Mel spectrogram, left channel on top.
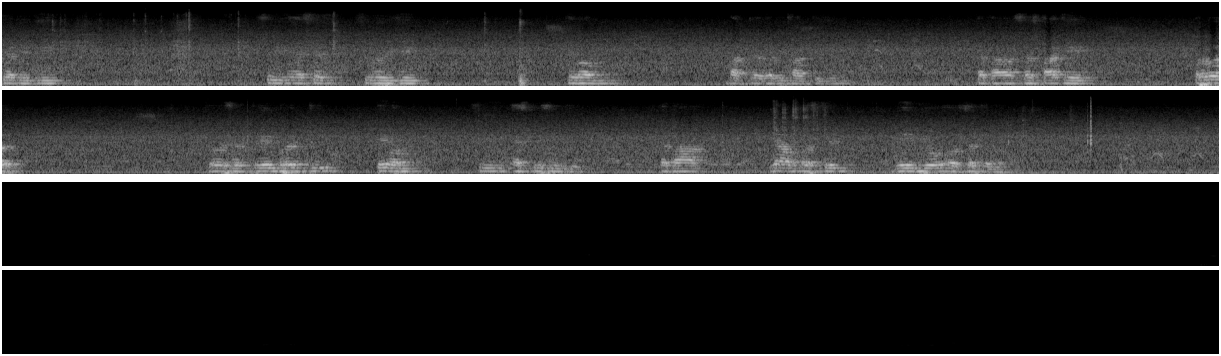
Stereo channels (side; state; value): right; silent; 57 dB below the other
